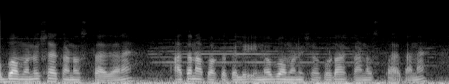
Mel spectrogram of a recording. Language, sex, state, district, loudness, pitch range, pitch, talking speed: Kannada, male, Karnataka, Bangalore, -20 LUFS, 100-115 Hz, 110 Hz, 145 wpm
